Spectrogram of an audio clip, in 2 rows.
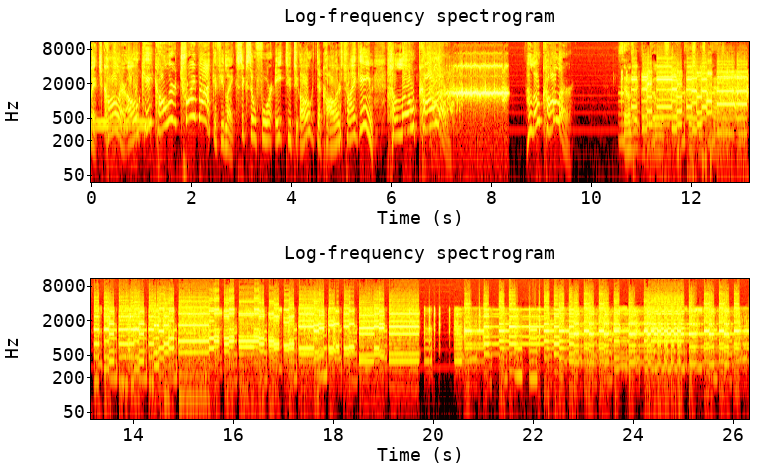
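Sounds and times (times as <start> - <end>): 
electronic video game music over a telephone line: 0.0 - 1.5, 10.6 - 26.3
speech: 0.0 - 7.5, 8.7 - 9.6, 10.6 - 13.1.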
